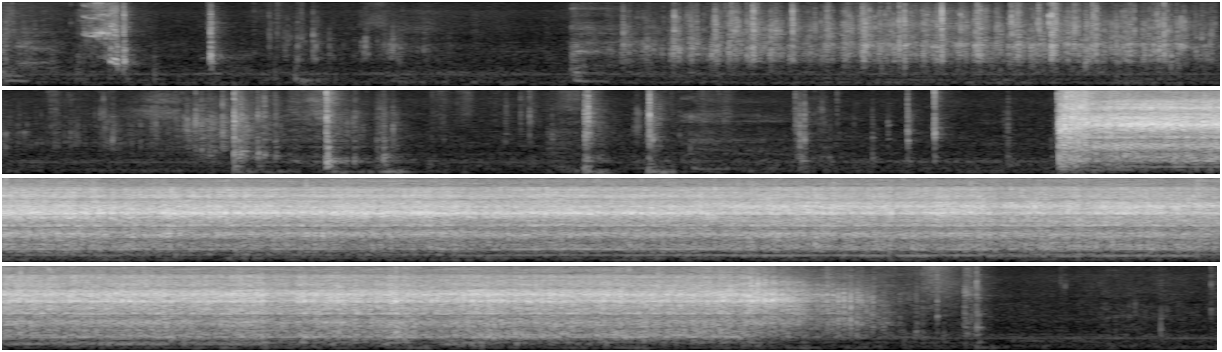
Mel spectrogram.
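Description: Personal blender running steadily for about ten seconds, starting abruptly partway through and cutting off near the end, as it blends ice and almond milk into a thick shake. Before it starts there are a few scattered clicks and knocks.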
